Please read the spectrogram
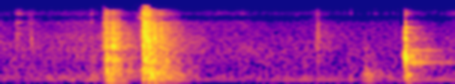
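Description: Two quick, hard knocks about half a second in, from a cut piece of wax taper candle being handled against a plastic can of shortening and the work surface, over a faint steady hum.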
